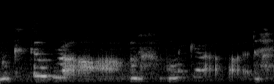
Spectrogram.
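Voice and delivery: high, breathy, frightened whisper.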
